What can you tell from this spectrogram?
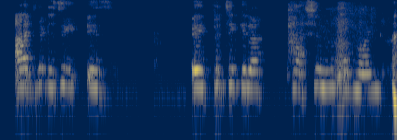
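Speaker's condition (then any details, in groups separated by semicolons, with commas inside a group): Cerebral palsy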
